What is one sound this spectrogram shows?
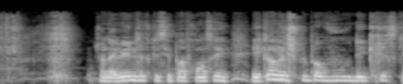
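A young man speaks loudly and with animation close to the microphone.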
